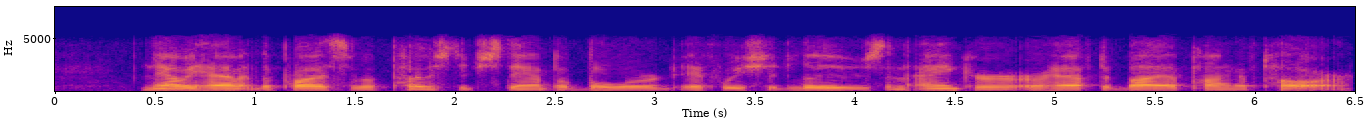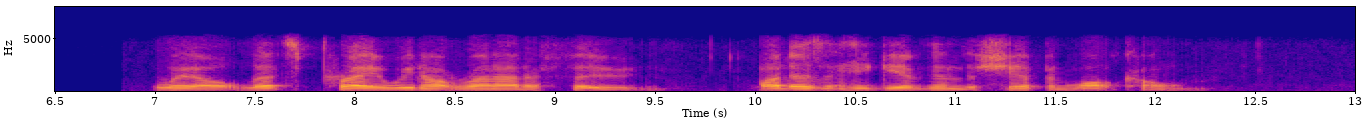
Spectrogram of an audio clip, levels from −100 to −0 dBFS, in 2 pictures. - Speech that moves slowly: No, average, 190 wpm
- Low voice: Yes, low, 120 Hz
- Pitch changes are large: No, average, 3.5 semitones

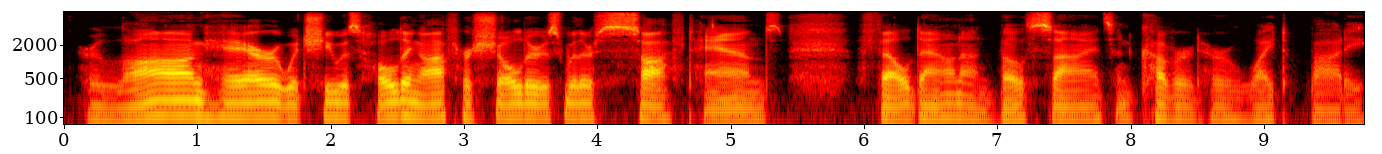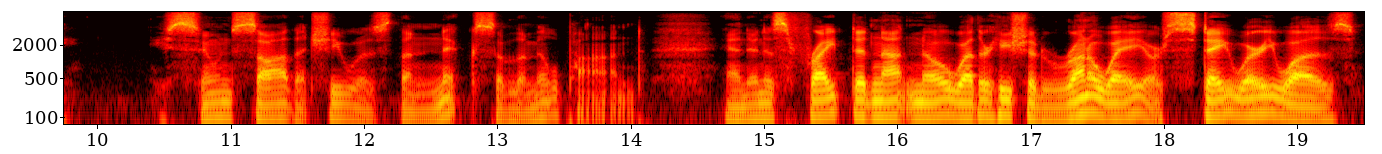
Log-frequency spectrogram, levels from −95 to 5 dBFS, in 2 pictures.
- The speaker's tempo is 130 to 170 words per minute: Yes, average, 165 wpm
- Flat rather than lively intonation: No, average, 3.7 semitones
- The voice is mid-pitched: No, very low, 85 Hz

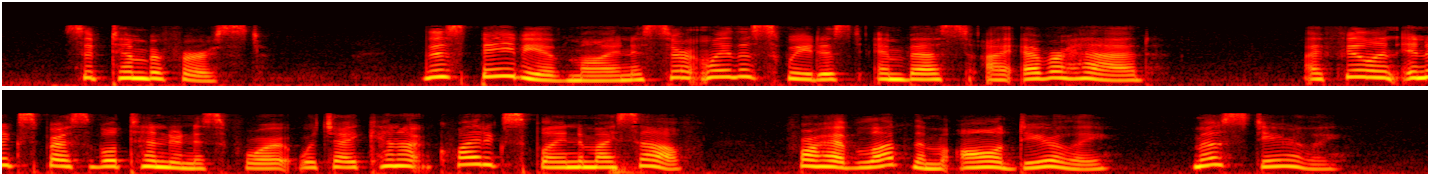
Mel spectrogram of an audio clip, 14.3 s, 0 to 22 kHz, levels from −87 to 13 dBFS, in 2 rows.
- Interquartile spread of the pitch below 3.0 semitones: No, average, 4.3 semitones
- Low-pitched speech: No, very high, 250 Hz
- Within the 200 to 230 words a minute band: No, average, 160 wpm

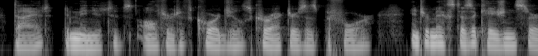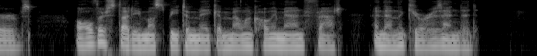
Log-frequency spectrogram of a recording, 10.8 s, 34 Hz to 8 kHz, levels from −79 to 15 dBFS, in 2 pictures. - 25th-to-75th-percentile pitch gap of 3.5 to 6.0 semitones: No, narrow, 2.4 semitones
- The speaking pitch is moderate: No, very low, 95 Hz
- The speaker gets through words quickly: No, average, 155 wpm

